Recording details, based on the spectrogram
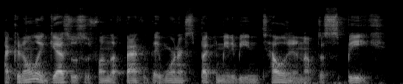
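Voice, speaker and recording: A man's voice: sits low, steady tone, racing, pushed and bright. A man reading a first-person story aloud as a dramatic narration. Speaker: amateur reader and author of the story.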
